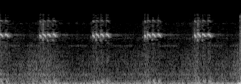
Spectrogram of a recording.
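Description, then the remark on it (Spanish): Crickets chirp on the lawn of the Heliodoro stadium in a steady rhythm, short bright trills repeating about every half second, clear over a quiet outdoor background with no one speaking. “Estos están en el césped del Heliodoro.”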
